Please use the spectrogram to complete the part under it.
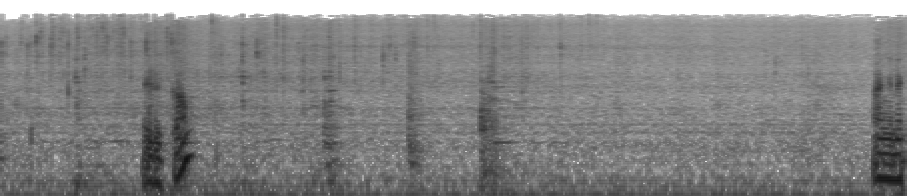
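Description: Paneer popcorn fries in hot oil with a soft, continuous sizzle, broken by a few scraping stirs and clatters, while a voice briefly speaks over it.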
